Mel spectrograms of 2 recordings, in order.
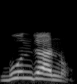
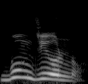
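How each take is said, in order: First: The middle syllable sounds like 'jar'. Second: The middle syllable sounds like 'jor'. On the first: The speaker calls it wrong. "যারা ভুল করে বলে তারা অনেক সময় বুনজার্নো বলে।" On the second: The speaker calls it right. "তবে এটার সঠিক উচ্চারণ হবে"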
